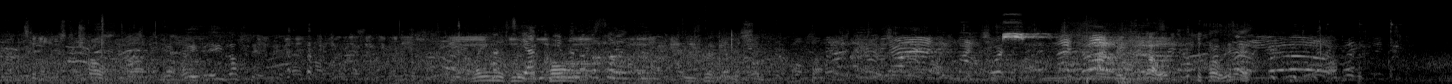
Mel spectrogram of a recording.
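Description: Adult men talk and call out nearby, outdoors.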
